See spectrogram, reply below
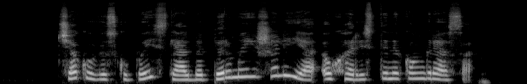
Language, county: Lithuanian, Telšiai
